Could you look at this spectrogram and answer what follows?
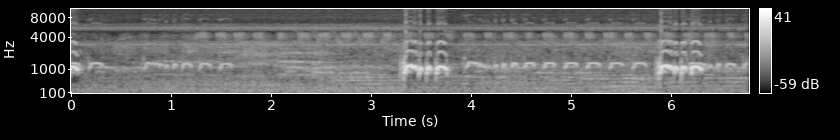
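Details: Zebra dove of local stock, sung as a lure to set rival doves calling: two loud rolling coo phrases a few seconds apart, with a fainter dove repeating a string of soft, even coos in between.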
